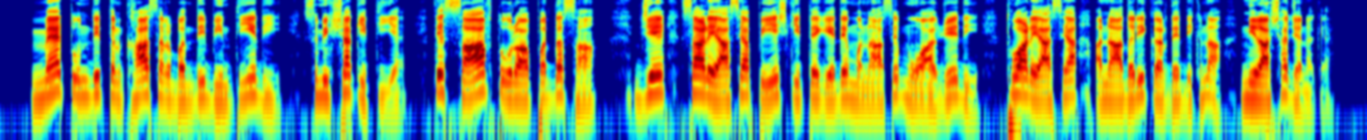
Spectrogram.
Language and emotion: Dogri, angry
